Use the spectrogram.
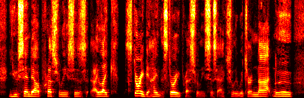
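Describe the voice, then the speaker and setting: A man with a plain, everyday voice, fairly high pitch and ordinary pitch variation, at a moderate pace with hardly any pauses. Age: 60s. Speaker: marketing strategist and author. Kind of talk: podcast interview. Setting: podcast.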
